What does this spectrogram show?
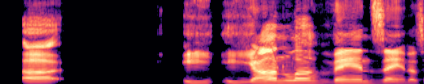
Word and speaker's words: Iyanla: or how do you say her name uh iyanla Van Zandt that's how you say her name's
